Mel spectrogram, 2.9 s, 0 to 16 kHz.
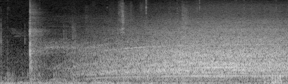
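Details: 1994 Honda Civic EG, turbo, with the whole cooling system replaced, engine warm, fan hot-wired through an inline fuse to a toggle switch: click, then a steady air whoosh settling into an even hum; radiator fan running normally.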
